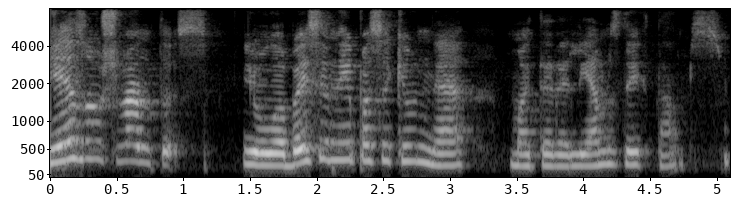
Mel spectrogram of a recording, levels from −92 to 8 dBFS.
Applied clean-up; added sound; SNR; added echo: none; none; none; none.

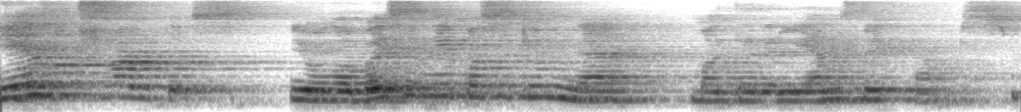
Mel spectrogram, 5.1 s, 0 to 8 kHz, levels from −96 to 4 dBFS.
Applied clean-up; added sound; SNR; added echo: none; none; none; reverberation time 1.0 s.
